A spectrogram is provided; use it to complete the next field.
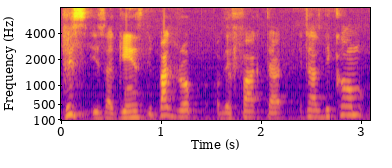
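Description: There is light background noise as a man speaks at a moderate pace. His intonation is lively, with some vocal fry. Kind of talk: press statement. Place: meeting room. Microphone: handheld.

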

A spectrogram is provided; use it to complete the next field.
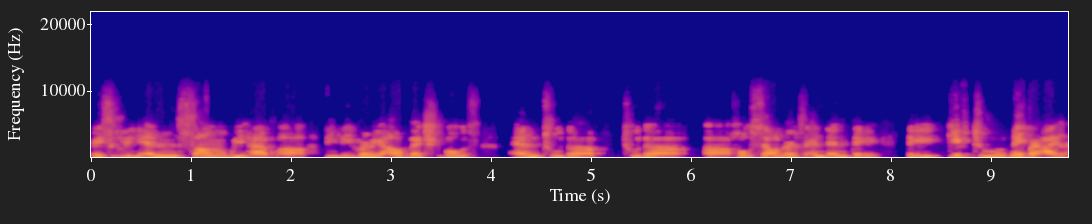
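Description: This woman has a fairly low pitch and a non-native accent. She talks at a moderate pace with ordinary pitch variation. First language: not English. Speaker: farmer testifying at a public hearing. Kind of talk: public testimony. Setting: video conference. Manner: halting, many fillers. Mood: earnest, slightly nervous. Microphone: video call.

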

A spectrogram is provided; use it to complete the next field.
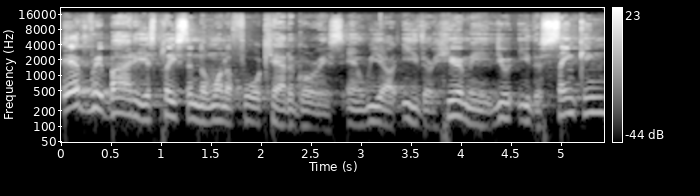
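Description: The man's pitch swings very widely. He keeps a moderate pace. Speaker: pastor. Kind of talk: sermon. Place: church. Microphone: handheld.

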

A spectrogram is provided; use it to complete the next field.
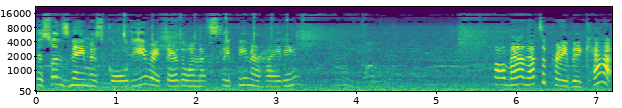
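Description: A woman speaks slowly at a high pitch, leaving long, frequent pauses. Background noise is clearly heard. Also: ordinary pitch variation.

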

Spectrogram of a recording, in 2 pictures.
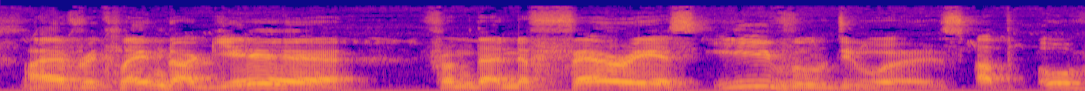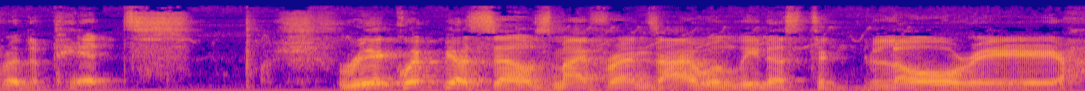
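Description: Putting on a character voice, a man talks at a fairly slow pace and a medium pitch, with light background noise. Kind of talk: comic overacting. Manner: bombastic, gallant, condescending.

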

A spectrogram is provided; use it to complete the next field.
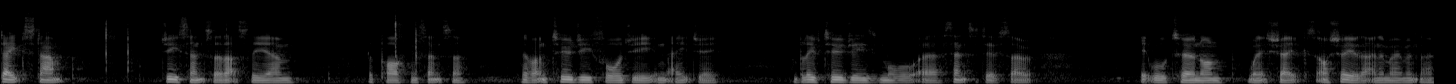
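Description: A man speaks at a moderate pace in a fairly low pitch. His intonation is monotone and flat, broken by long, frequent pauses. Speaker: tech reviewer. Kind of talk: tutorial. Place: home room.

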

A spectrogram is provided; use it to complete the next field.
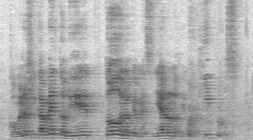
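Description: At a moderate pace, a high-pitched man speaks with ordinary pitch variation, light background noise, and audible room echo. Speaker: spoken word poet. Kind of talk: spoken word poetry performance. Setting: live open-mic event. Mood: intimate, reflective. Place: stage.

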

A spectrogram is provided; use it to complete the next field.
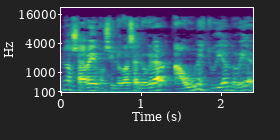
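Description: This is a man speaking. There is audible echo from the room. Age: 50s. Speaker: professional tenor and singing teacher; singing teacher. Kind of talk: vlog monologue. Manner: serious; halting, repeats words. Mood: serious, earnest. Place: home room. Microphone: webcam.

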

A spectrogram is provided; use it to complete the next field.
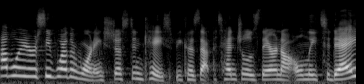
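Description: The speaker is a woman with an upbeat tone. Her pitch swings very widely. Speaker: TV meteorologist. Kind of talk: TV weather forecast, explaining storm outlook map to camera. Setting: TV studio in front of weather map. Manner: conversational, upbeat explainer with light banter; measured, reassuring tone, repeatedly stressing threat is isolated. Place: studio.

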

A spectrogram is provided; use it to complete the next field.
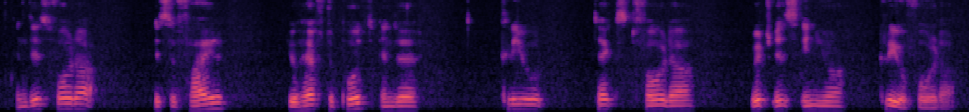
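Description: This man speaks in a non-native accent at medium pitch, fairly slowly and with fairly even intonation. He leaves long, frequent pauses. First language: not English. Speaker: gaming tutorial YouTuber. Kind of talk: tutorial. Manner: halting.

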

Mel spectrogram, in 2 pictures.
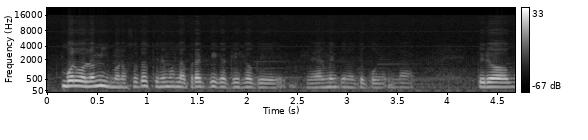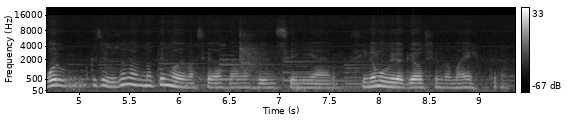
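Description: With clear music in the background, a woman speaks very fast at a fairly low pitch, using ordinary pitch variation. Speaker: TV presenter. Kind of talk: interview answer. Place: studio.

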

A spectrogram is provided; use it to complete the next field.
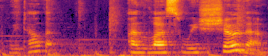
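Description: The speech moves at a fairly slow pace. Faint music sits in the background. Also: woman. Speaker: bible study host. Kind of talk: lecture. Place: home room. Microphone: webcam.

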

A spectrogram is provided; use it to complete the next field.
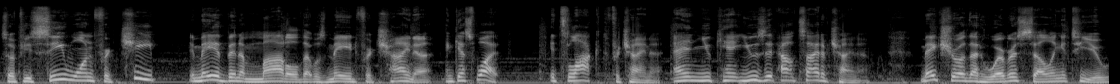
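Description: A man talks at a moderate pace while faint music sounds behind him. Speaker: cooking channel host. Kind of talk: product review commentary. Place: kitchen.

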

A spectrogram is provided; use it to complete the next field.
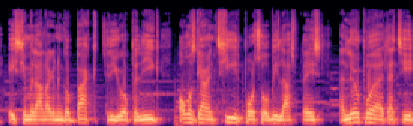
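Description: A man speaks at a very fast pace with fairly even intonation. Faint music plays in the background. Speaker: football commentator on a channel. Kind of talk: commentary. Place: home room. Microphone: studio mic.

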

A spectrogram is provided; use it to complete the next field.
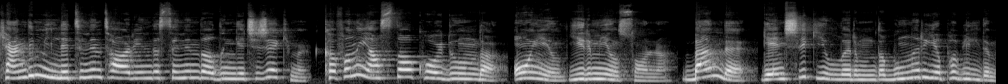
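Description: Her high voice moving through very wide pitch swings, a woman speaks with hardly any pauses. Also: moderate pace. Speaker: video presenter. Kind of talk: scripted monologue. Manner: emphatic.

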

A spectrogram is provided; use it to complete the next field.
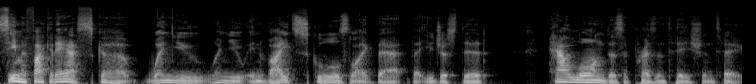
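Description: A man speaks with a very deep, low pitch and vocal fry at a fairly slow pace. His intonation is lively, and the recording is very clean with a silent background. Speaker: talk show host. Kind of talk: casual interview. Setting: studio. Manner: enthusiastic.

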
